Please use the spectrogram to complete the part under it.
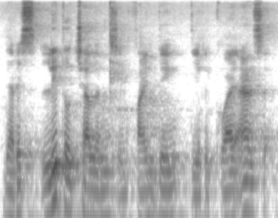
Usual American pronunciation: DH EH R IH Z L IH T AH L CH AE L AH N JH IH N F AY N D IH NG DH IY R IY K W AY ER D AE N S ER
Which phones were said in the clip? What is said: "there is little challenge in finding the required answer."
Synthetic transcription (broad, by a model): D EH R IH S L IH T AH L CH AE L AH N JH IH N F AY N D IH NG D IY R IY K W AY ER AE N S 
